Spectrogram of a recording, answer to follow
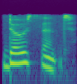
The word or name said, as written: docent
